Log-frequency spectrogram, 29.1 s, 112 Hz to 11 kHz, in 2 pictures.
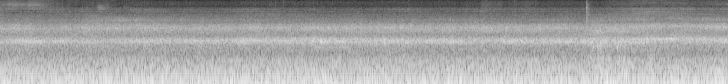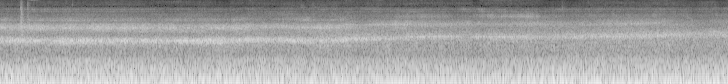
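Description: Inside a passenger car of an N700S Shinkansen running at speed: a steady deep rumble with a high hum over it, which rises a little in pitch about twenty seconds in.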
